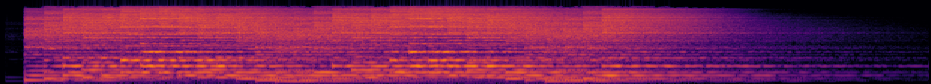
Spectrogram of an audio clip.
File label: Play Chords; Spire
